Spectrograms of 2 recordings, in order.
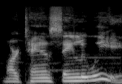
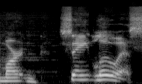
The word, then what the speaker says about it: Martin St. Louis: Martan St. Louis. It's spelled like St. Louis, but it obviously wasn't pronounced that way.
